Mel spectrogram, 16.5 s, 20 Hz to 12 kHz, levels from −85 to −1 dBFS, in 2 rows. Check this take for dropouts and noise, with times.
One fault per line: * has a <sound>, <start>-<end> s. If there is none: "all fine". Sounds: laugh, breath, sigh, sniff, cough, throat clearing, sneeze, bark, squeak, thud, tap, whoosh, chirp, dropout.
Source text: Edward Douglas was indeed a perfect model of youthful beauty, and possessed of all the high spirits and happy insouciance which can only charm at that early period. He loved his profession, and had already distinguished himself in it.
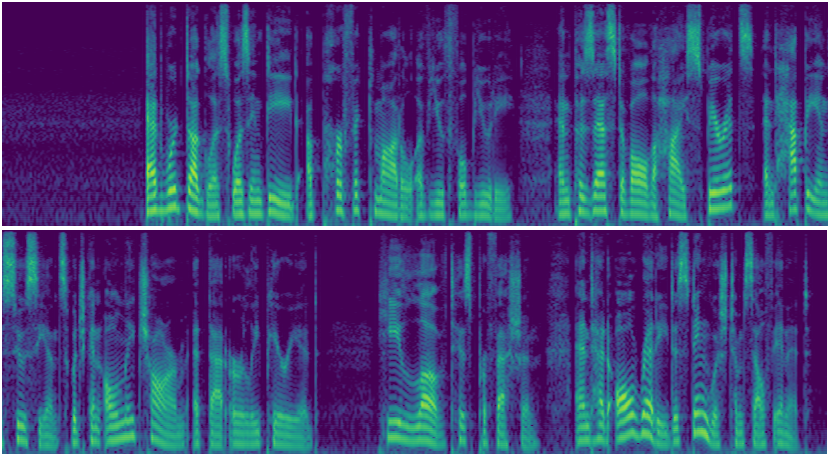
all fine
